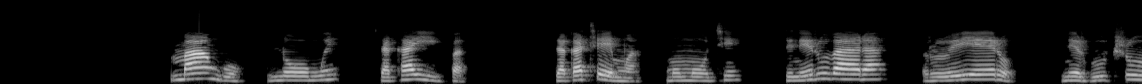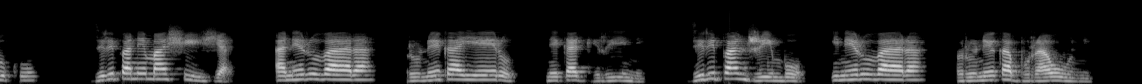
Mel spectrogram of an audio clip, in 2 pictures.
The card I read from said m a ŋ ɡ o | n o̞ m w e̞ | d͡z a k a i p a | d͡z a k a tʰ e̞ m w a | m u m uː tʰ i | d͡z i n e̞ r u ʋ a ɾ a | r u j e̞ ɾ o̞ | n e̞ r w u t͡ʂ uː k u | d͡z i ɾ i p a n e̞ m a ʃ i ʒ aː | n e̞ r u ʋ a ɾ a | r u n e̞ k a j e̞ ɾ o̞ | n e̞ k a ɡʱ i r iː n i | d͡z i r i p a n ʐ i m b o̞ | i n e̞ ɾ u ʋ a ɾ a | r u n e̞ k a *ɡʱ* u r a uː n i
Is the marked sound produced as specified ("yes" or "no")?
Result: no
